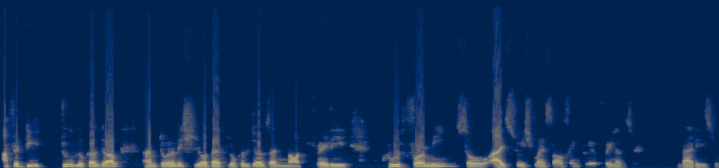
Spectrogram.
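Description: Young Bangladeshi man, flat even pitch. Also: muffled recording. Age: young adult. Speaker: interview guest, freelance web developer. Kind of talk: casual interview answers.

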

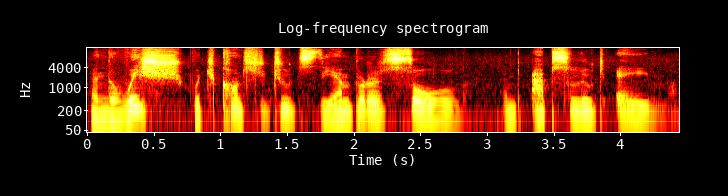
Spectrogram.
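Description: A man reading aloud voices a stout, patriotic German colonel who declaims loudly and pompously. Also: on the high side, moderate pace, pitched above the performer's own voice. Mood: blustering. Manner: loud, emphatic, pompous declaiming.

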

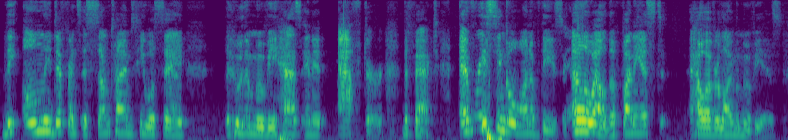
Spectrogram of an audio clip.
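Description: A man with a fairly high voice co-hosts a podcast in a loose, conversational style. He is animated and laughs readily as he talks. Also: normal speed, poor audio. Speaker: podcast co-host. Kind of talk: casual chat, reading out online reviews.

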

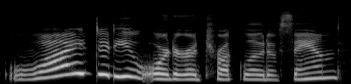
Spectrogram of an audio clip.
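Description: A woman's voice: high voice, big pitch swings, slow pace, clean tone, no room sound, studio quality, full character voice. A woman voicing a bleary, laid-back young man who talks casually and hesitantly in a story reading. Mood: bewildered, pleading.

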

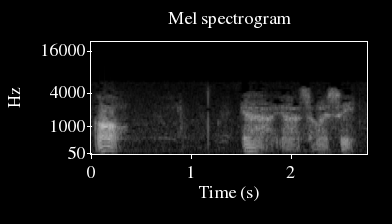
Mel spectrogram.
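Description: An actor playing a weary, wry middle-aged American detective in an old radio drama, husky and gravelly, with a hesitant, colloquial delivery. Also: male voice, very deep voice, animated, slow, highs cut off, exaggerated voice. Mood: awkward, probing. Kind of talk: old-time radio drama acting, first-person narration and dialogue. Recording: band-limited old radio broadcast.

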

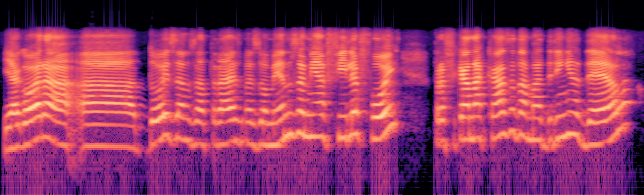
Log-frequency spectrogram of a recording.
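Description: A woman's voice: fairly high pitch, normal speed, dull audio. A middle-aged Brazilian woman hosting a casual interview over a video call, chatty and conversational. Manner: chatty, conversational, asks questions. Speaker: host.

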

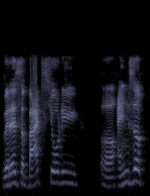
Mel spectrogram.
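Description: A man, a Tamil speaker, thinking aloud as he answers. His voice sits a little high and comes through dull, lo-fi call audio. He searches for his words slowly and speaks in a measured way. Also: pushed and bright. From India. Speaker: guest storyteller. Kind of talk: reflective interview talk.

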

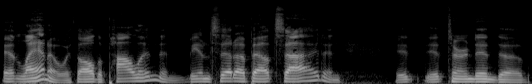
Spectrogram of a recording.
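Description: A male sports broadcaster chatting in a radio studio, easygoing and a bit halting. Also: mid-range voice, expressive, darkish tone, dry recording. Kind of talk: casual studio talk.

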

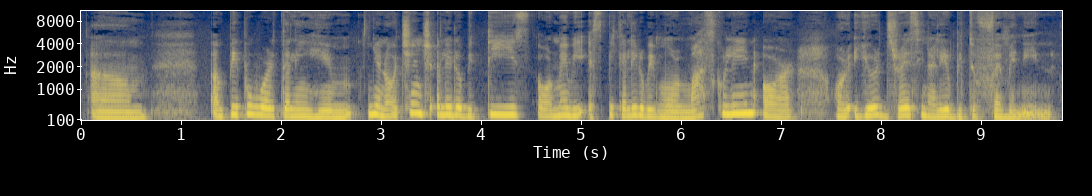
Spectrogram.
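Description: Woman w/ a smoky husky after-flu voice, gravelly and mellow, chatty podcast talk. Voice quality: smoky, low voice. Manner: reflective, chatty, with soft laughs and restarts. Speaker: podcast host. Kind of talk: casual solo podcast monologue.

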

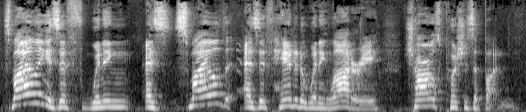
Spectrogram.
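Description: A man's voice: high-pitched, expressive, moderate pace, a bit bright. A man reading the stage directions as narrator of a screenplay table read.

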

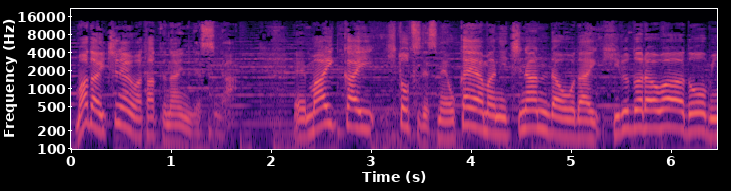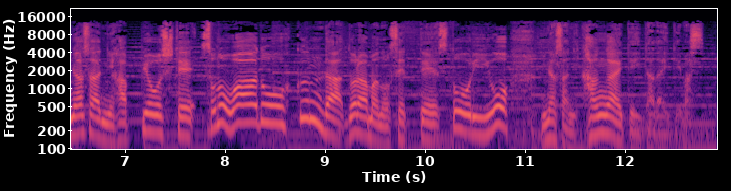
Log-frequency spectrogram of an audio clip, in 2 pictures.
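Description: A man's voice: sits high, big pitch swings, brisk, faint music behind. A man hosting a radio segment, chatting casually to listeners with teasing asides. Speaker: radio host and announcer. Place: radio studio.

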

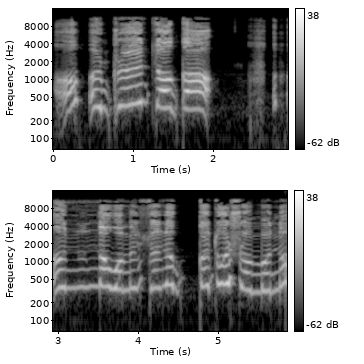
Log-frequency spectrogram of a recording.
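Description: A frightened little bear cub who stammers and whimpers through every line, played by a woman reading aloud. His voice is very high and slow. It is a close, dry storybook recording over faint music. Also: steady tone, fairly bright tone, no room sound, full character voice. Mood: scared. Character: timid, trembling little boy bear.

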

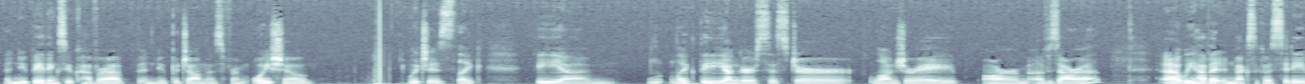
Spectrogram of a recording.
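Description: A woman chatting casually in a travel vlog, rambling and relaxed, with frequent ums and restarts, on a dull, lo-fi recording. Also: fairly low pitch, a little slow, creaky, no echo. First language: English. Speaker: vlogger.

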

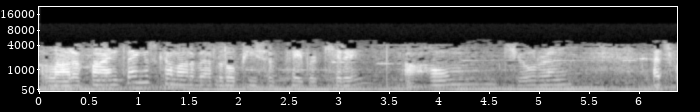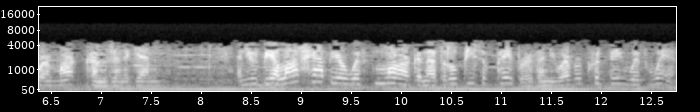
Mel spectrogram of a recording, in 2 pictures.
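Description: An actress playing a heroine's sensible, admonishing inner conscience in a 1940s radio drama. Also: female voice, mid-range voice, lively intonation, normal speed, natural voice. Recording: tinny 1940s radio recording, music behind.

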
